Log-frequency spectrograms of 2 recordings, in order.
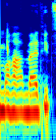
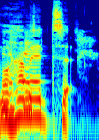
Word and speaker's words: Mohammadi: It was his name, Feridun Mohammad. It's a bit difficult in English to pronounce it in an English way. I said it Mohammed. What? Mohammadi is his surname.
